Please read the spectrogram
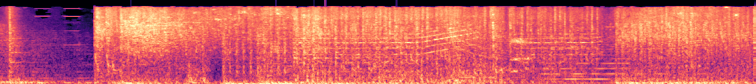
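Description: Action-film soundtrack: a music score under booms, crashes and bursts of gunfire.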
